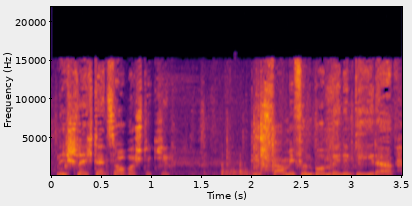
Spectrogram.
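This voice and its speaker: A man's voice: mid-range voice, lively intonation, brisk, noisy background, lightly acted. An actor playing a worldly-wise male private detective in a German radio crime drama, speaking in a dry, colloquial, understated way. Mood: familiar, teasing. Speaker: lead actor and first-person narrator.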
